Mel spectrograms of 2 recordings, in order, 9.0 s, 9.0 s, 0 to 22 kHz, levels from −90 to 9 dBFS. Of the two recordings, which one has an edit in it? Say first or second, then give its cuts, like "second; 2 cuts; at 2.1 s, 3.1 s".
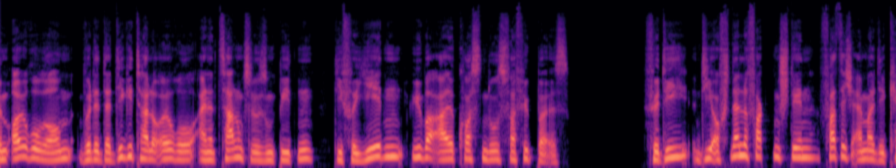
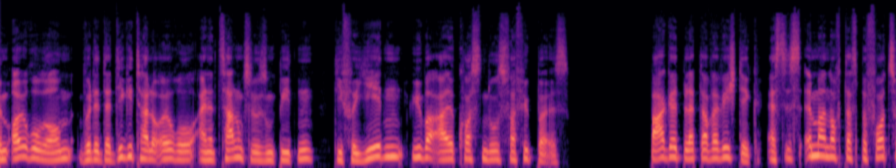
first; 1 cut; at 6.4 s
